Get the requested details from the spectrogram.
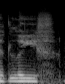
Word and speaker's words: Lief: I would say Leif. – I was saying Leif, too. – Okay. It's spelled L-I-E-F, but I always pronounced it Leif.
